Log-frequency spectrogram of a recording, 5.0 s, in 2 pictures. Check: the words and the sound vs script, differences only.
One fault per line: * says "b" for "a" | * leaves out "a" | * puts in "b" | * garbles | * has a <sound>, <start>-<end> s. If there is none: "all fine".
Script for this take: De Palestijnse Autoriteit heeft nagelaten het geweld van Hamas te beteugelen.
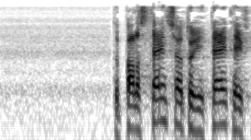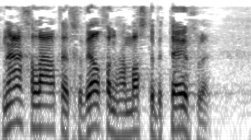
all fine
